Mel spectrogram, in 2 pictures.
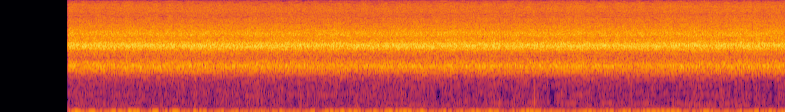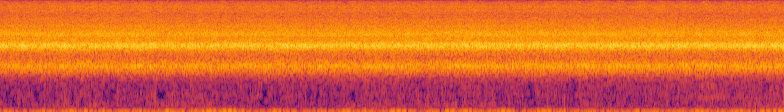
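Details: Many cicadas singing in a Thai forest during the dry season in northeastern Thailand, shortly after a mass hatching: a loud, unbroken high-pitched electric whine with a steady hiss that starts abruptly and never pauses.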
